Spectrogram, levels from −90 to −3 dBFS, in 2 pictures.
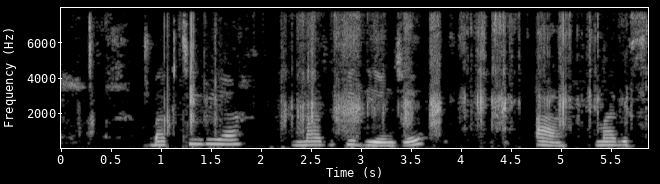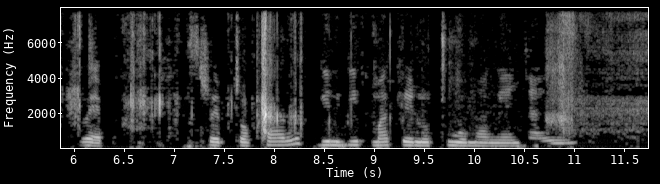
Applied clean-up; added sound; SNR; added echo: classical method spectral subtraction.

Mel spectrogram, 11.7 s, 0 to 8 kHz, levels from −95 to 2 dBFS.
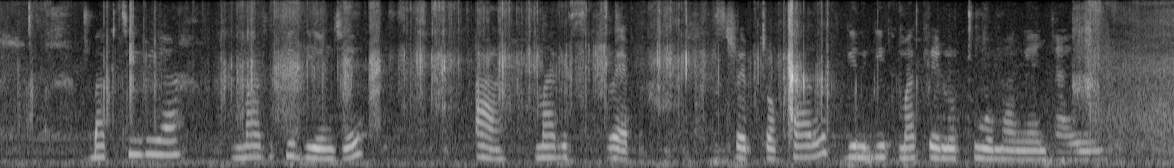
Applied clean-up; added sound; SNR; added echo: none; Fire; 1 dB; none.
